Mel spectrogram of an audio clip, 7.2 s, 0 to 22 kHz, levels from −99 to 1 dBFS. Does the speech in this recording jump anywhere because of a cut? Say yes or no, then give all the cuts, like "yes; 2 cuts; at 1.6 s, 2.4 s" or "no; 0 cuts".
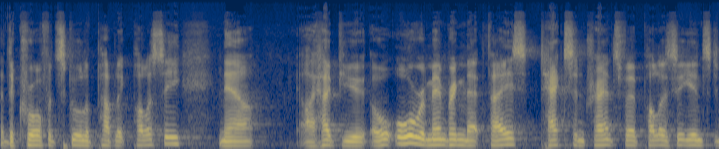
no; 0 cuts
